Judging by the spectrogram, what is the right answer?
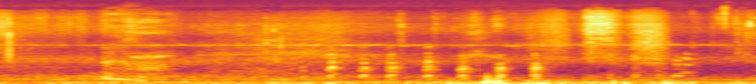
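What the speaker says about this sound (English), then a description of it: "hello chickies, how many chickens we've got coming to see what I'm doing?" Chickens in a farmyard cluck in short, soft rhythmic bursts near a man doing an oil change on a RazorBack HST, with a faint low engine hum underneath.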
